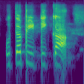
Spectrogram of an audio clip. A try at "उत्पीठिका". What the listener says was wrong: अरे गलत पढ़ दिया आपने फिर से। उत्पीठिका बोलिए, ठा बोलिए, टा आप बोल दी ना, उत्पीठिका बोल दिया। उत्पीठिका। हाँ ठा बोलते, ठा, ठप्पा बोलो एक बार।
